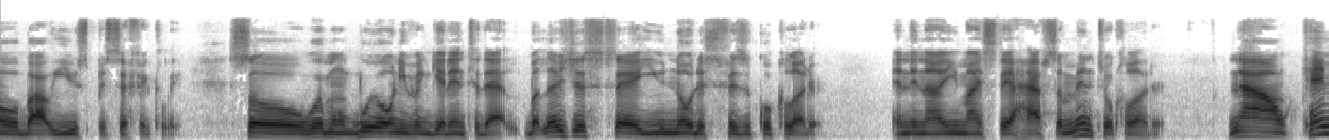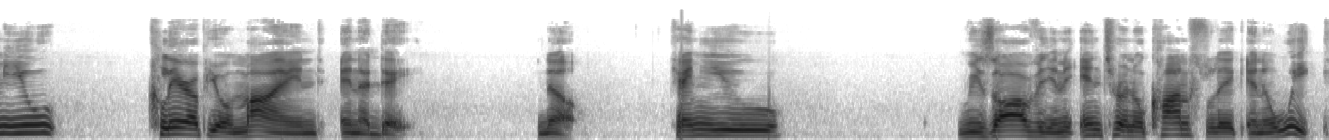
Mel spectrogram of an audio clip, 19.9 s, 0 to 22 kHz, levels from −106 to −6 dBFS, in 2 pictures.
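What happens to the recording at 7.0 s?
Scattered short gaps run from 4.51 s to 9.18 s, so 7.0 s falls inside that stretch. About five packets went missing or arrived late, spread singly across those few seconds, and the receiver covered each hole by extending the sound just before it. The patches are brief. The longest is around 40 ms, and together they make up roughly a tenth of a second. They come through as small ticks, smears or hiccups against otherwise clear speech.

Repeated timing corrections are also active at 7.0 s. They span almost the whole clip, from 0.04 s to 19.58 s. The receiver keeps inserting or stretching tiny pieces of audio, all in the same direction, so playback runs at about 98% speed and gains roughly half a second overall. Because these edits are small and unevenly spaced, they are heard as slight hitches or a faintly unsteady tempo rather than as obvious jumps.

Underneath both sits clock drift between sender and receiver, present throughout. 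The sender's audio clock runs about 3% slow relative to the receiver's, so the jitter buffer keeps draining and the receiver has to stretch the stream to stay fed. That shortfall is what drives the timing corrections.

All of this passes through an Opus call path, whose band limit near 12 kHz sets the top of the audible spectrum.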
